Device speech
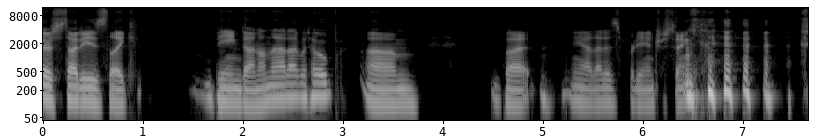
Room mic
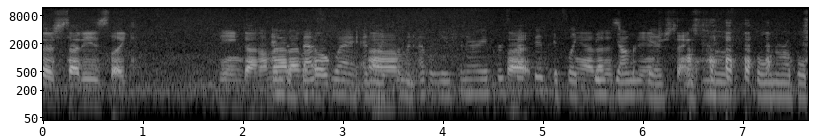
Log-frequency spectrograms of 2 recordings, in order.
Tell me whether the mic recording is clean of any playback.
No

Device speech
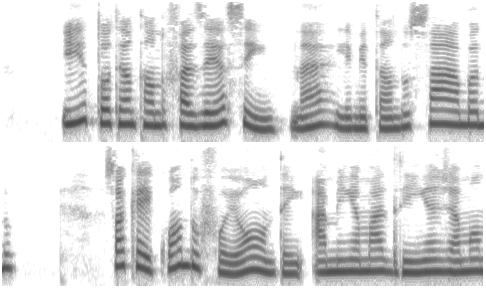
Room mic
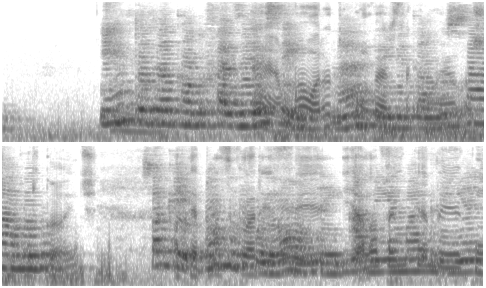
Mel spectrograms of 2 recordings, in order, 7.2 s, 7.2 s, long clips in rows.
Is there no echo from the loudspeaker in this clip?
No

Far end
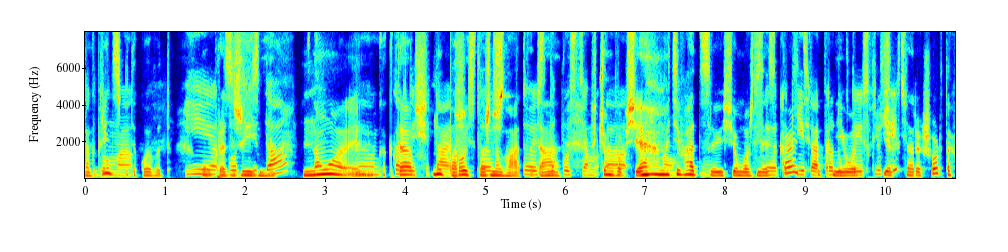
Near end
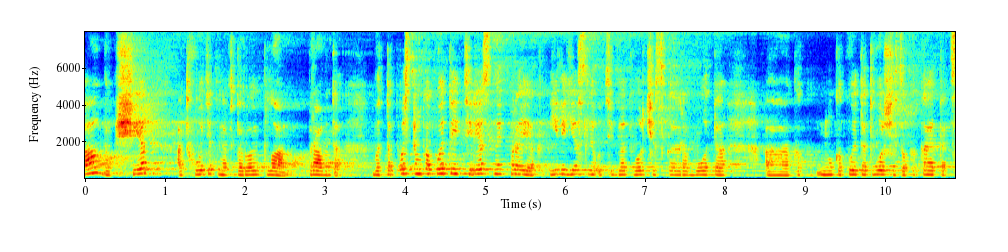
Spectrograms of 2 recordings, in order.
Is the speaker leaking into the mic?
No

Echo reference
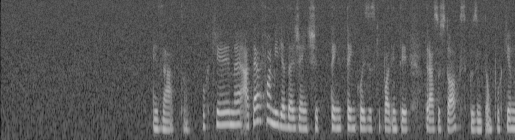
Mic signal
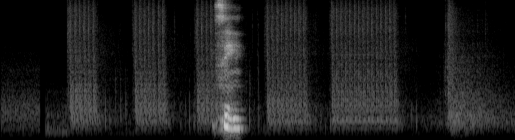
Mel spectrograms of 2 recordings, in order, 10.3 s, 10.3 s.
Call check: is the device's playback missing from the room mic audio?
Yes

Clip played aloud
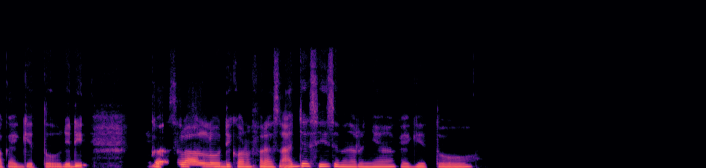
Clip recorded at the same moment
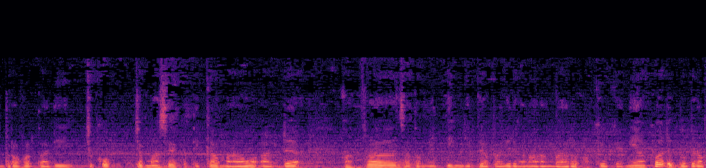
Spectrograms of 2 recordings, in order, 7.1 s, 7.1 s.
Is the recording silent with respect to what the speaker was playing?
Yes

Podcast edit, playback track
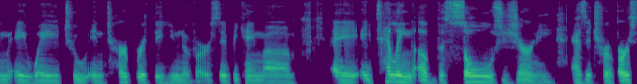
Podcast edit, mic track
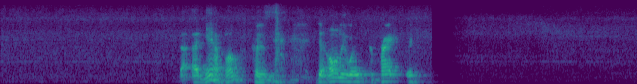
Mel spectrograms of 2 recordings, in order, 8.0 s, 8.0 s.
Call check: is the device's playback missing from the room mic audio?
Yes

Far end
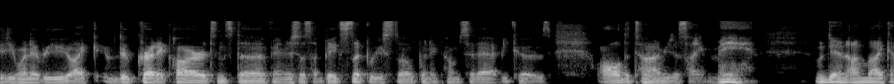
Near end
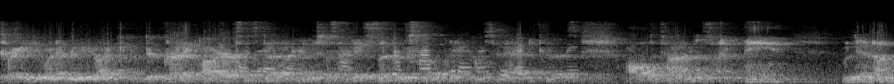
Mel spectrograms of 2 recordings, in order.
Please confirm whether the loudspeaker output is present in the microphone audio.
Yes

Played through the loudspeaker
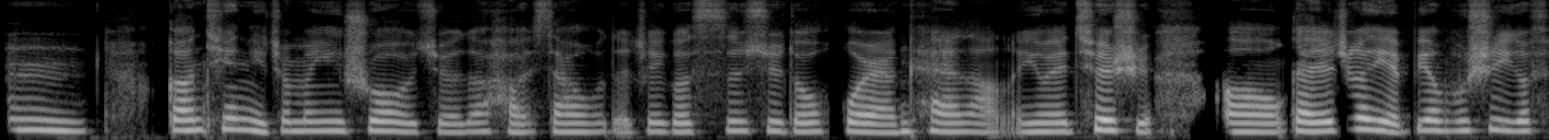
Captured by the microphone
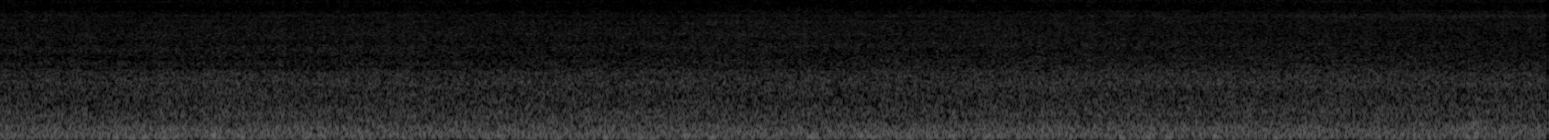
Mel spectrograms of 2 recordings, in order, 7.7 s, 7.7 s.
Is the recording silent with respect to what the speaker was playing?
Yes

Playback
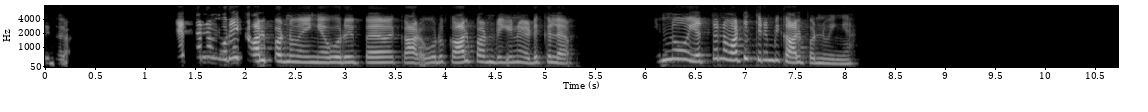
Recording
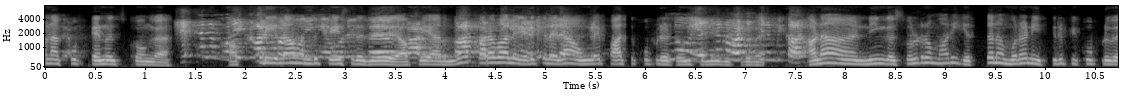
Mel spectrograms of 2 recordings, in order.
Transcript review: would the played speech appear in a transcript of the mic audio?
Yes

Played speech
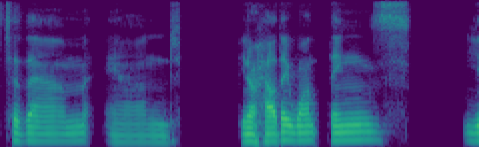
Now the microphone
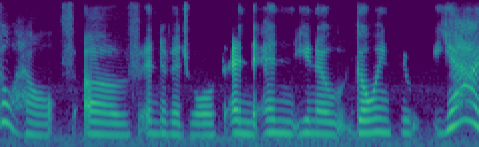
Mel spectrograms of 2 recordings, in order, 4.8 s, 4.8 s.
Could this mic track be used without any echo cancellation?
Yes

